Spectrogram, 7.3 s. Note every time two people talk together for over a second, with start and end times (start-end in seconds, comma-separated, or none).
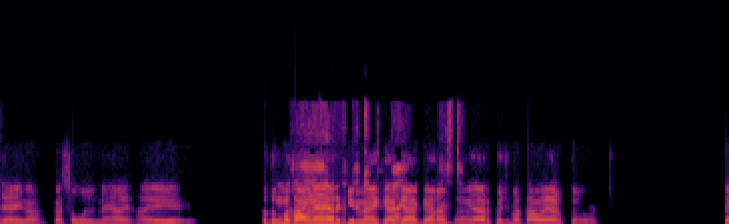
2.9-4.6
